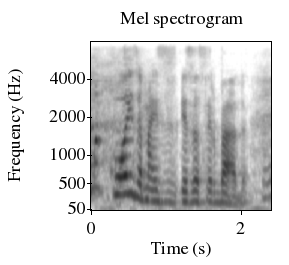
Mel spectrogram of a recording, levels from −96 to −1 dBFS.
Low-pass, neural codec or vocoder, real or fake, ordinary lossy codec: 7.2 kHz; codec, 44.1 kHz, 7.8 kbps, DAC; fake; AAC, 32 kbps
